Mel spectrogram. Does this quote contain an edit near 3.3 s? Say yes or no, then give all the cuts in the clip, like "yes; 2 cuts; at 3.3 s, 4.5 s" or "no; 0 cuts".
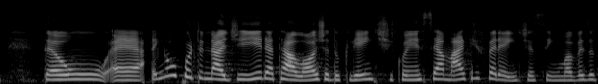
no; 2 cuts; at 1.4 s, 4.7 s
